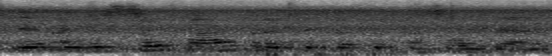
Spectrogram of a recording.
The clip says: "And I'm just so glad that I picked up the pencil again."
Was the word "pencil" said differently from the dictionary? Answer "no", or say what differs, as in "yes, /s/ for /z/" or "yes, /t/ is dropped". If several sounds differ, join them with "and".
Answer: yes, /n/ is dropped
